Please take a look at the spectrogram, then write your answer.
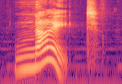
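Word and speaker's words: knight: look at some examples in the K in consonant team the K is silent as in the word knit and night in your phonics and reading workbook turn to page 11.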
